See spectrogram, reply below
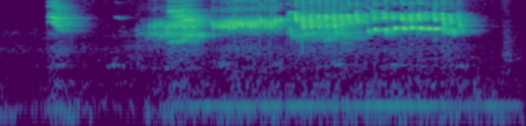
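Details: Canary singing a short high warbled phrase, a sharp note followed by a sustained rolling trill that ends in a clear whistled tone, with a faint low hum.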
